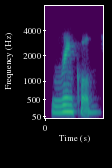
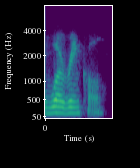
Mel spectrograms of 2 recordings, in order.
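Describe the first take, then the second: First: The word starts without any W sound. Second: A W sound is pronounced at the start. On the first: The speaker calls it right. "I say wrinkle. So that W kind of gets uh, taken away, it's silent" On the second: The speaker calls it wrong. "I don't say wa wrinkle"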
